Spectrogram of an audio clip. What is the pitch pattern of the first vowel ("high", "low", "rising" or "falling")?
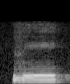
high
